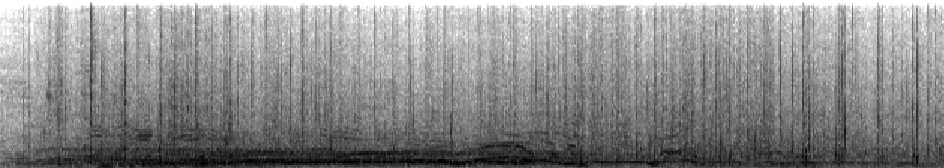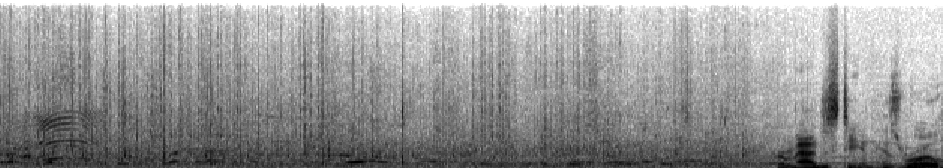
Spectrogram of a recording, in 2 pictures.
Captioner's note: applause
